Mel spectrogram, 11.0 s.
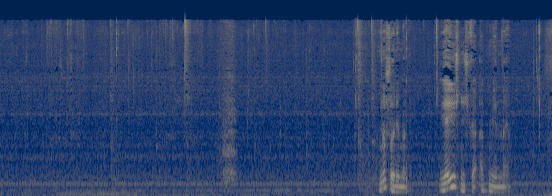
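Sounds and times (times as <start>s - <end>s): steady low hum: 0.0s - 11.0s
person quietly chewing: 0.2s - 7.2s, 10.6s - 11.0s.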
